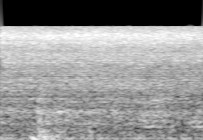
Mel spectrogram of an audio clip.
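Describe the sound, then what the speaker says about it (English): Chicken pieces sizzle as they go back into a hot pan while making saffron chicken and orzo, a loud steady hiss with a brief thud of the meat landing at the start. "we're going to add our chicken back into the pan"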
